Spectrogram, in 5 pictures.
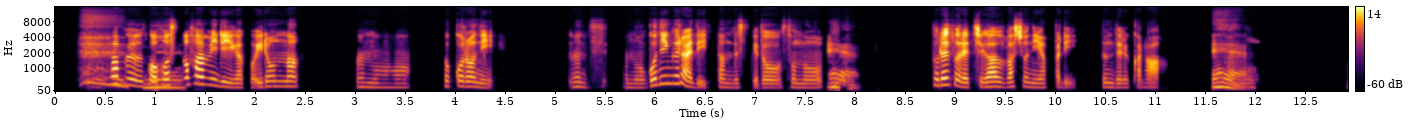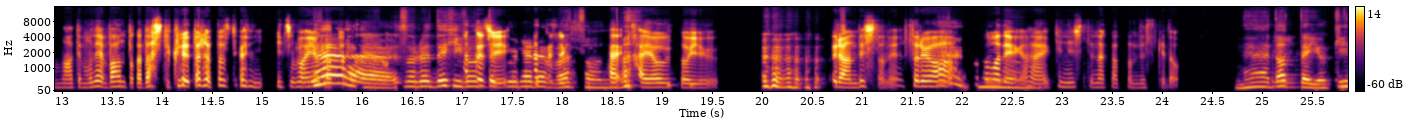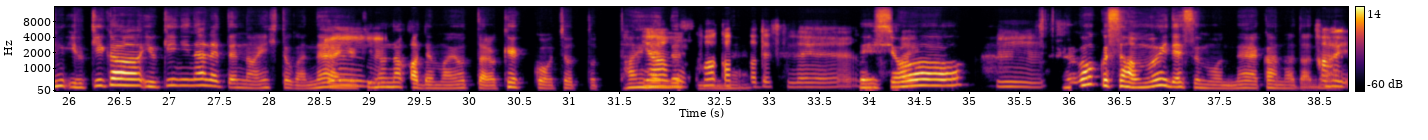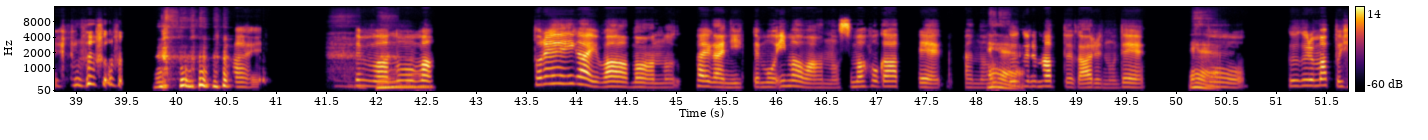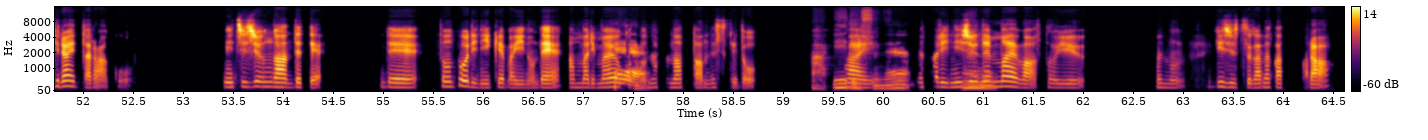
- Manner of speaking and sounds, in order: laughing while speaking: "バンとか出してくれたら"; chuckle; chuckle; laugh
- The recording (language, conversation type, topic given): Japanese, podcast, 道に迷って大変だった経験はありますか？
